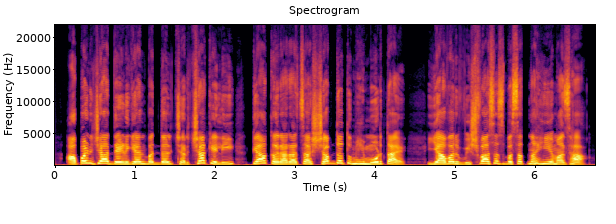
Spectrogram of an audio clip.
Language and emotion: Marathi, angry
